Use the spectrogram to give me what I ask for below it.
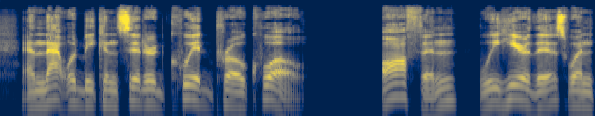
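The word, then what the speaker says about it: quid pro quo: right here quidd proquo it is three words each word is only one syllable and if you're saying it together the stress is kind of on that first word and that last word quidd proquo what this means is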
